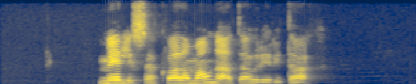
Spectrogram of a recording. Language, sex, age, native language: Icelandic, female, 50-59, Icelandic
